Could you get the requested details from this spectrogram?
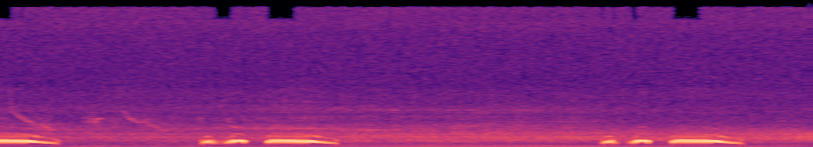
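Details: Spotted dove song meant to draw a quick response from wild doves: widely spaced phrases, each two brief notes and then a drawn-out falling coo, with a couple of seconds of quiet between them.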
